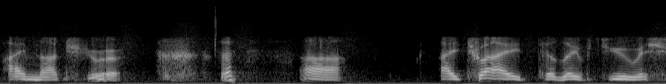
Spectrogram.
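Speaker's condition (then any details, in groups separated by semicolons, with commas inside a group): ALS; ALS diagnosed 2001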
